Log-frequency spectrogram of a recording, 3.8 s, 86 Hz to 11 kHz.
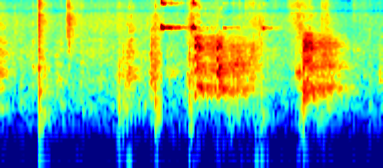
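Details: Standard Poodles at their house just after midnight, 12 August 2014, letting out scattered yips and short harsh barks, some clustered in loud bursts near the middle and end, while several dogs sound off together in a lively nighttime commotion.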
